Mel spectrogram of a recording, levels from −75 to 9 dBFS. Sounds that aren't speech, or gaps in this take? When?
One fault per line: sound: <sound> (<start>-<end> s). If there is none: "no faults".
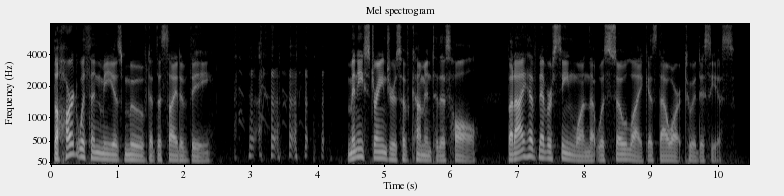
sound: laugh (2.7-4.3 s)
